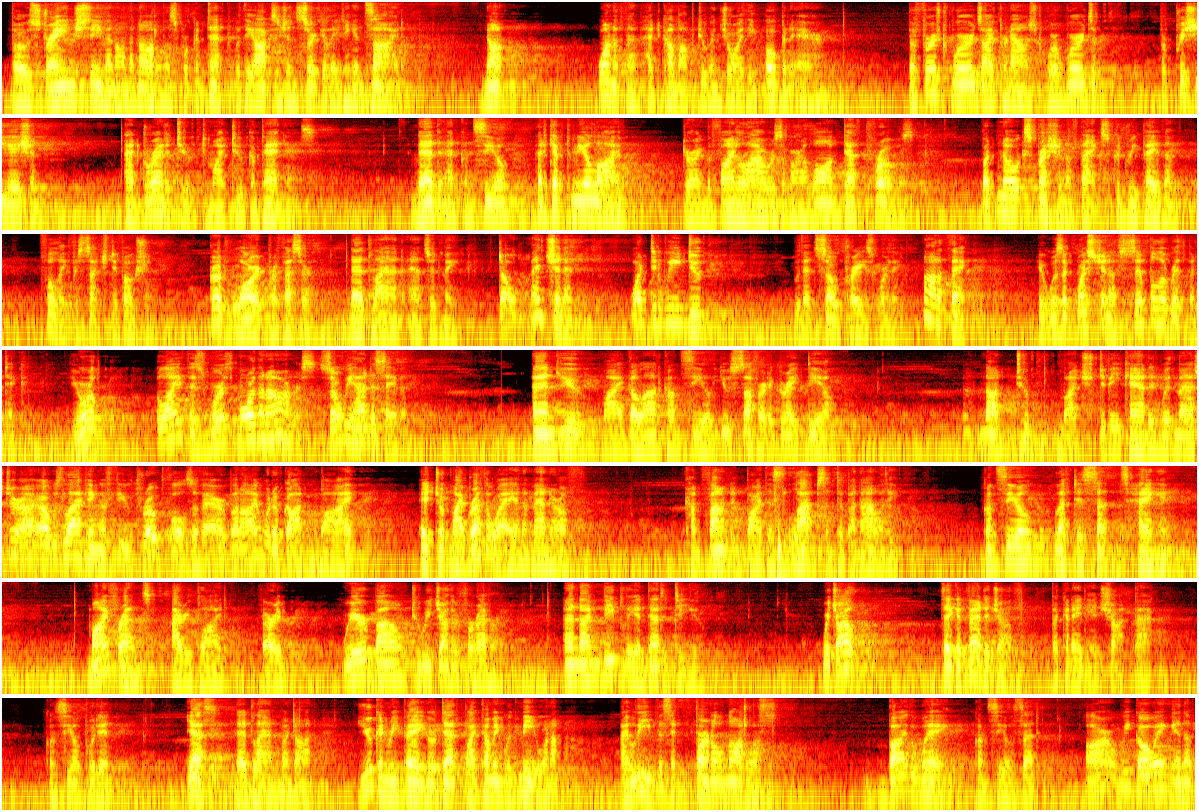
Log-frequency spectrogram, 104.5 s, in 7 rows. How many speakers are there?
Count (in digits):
1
